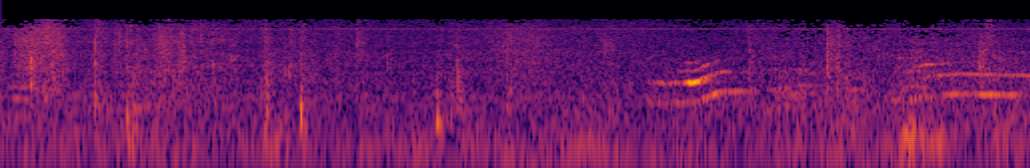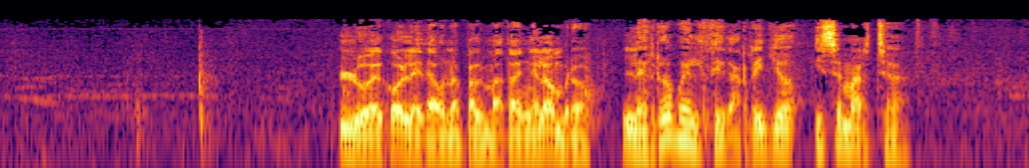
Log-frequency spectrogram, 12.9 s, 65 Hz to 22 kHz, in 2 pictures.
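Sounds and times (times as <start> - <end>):
low steady hum: 0.0 - 12.8
cat meowing: 4.1 - 4.8, 5.6 - 7.9
speech: 8.6 - 12.2.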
